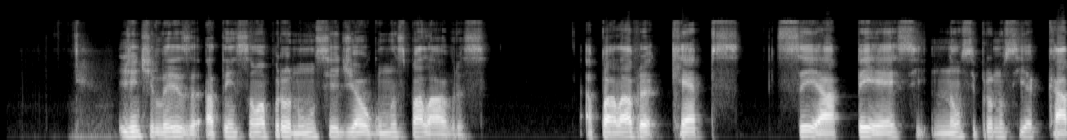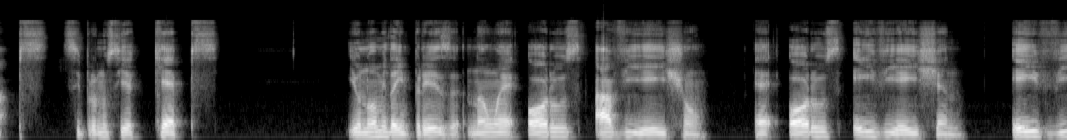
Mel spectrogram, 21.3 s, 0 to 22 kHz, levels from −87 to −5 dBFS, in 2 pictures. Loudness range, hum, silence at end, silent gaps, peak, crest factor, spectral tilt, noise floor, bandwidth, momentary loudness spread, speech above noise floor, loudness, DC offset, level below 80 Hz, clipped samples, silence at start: 4 LU; none; 0 s; none; 0 dBFS; 18 dB; -5.5 dB/octave; -73 dBFS; 12.5 kHz; 14 LU; 56 dB; -17 LUFS; under 0.1%; -70 dBFS; under 0.1%; 0.75 s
